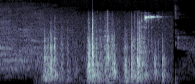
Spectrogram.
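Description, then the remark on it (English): A door is opened as Charles answers it, with a couple of rattling, scraping bursts followed by a brief high squeal from the hinges, then quiet. “Their hearts pound as Charles answers the door.”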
